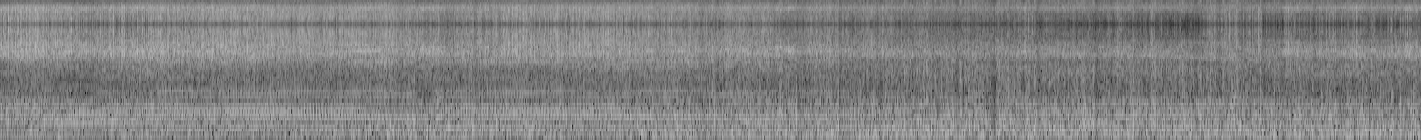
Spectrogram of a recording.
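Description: Wind rushes loudly past a rider's helmet.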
